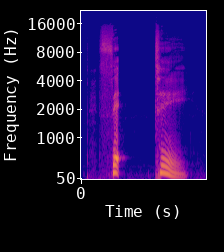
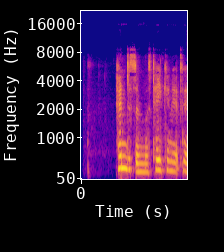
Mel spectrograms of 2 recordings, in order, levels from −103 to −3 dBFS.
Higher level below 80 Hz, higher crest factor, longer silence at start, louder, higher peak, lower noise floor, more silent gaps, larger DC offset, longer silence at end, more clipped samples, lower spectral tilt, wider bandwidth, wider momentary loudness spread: second, -70 dBFS vs -64 dBFS; about the same, 22 dB vs 18 dB; second, 0.4 s vs 0.7 s; second, -40 LUFS vs -18 LUFS; second, -20 dBFS vs 0 dBFS; first, -84 dBFS vs -68 dBFS; neither; neither; first, 0.45 s vs 0 s; neither; first, -6.5 dB/octave vs -3.5 dB/octave; first, 15.5 kHz vs 9 kHz; first, 19 LU vs 9 LU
